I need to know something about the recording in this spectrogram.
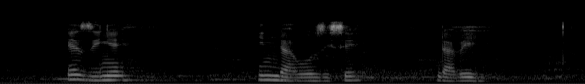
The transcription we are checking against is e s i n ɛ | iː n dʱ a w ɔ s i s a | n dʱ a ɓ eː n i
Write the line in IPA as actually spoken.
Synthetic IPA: e z i ɲ ɛ | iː n dʱ a w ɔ z i s ɛ | n dʱ a ɓ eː n i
